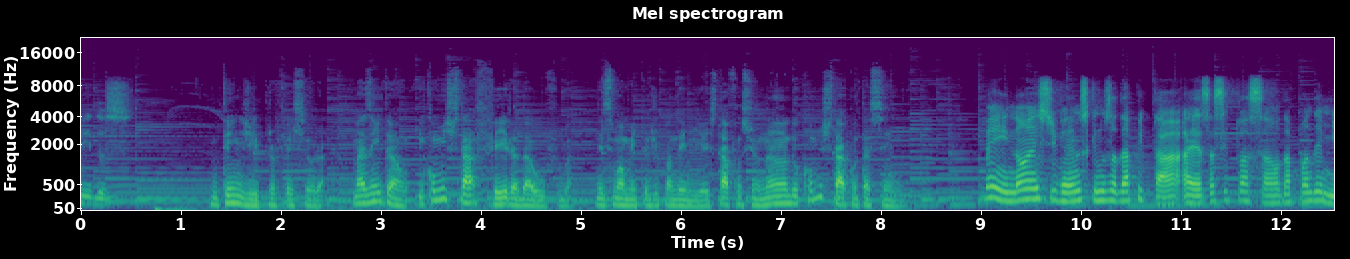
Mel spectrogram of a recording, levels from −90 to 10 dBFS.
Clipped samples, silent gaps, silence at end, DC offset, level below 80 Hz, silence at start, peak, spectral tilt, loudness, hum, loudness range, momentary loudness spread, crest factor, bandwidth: under 0.1%; none; 0 s; under 0.1%; -48 dBFS; 0 s; -2 dBFS; -5.5 dB/octave; -20 LUFS; none; 6 LU; 17 LU; 18 dB; 12 kHz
